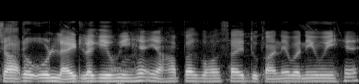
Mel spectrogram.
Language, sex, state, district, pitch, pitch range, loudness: Hindi, male, Madhya Pradesh, Umaria, 145 Hz, 140-150 Hz, -17 LUFS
